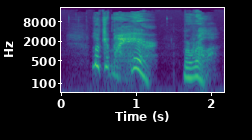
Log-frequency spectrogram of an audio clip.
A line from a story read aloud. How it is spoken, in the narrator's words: she whispered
